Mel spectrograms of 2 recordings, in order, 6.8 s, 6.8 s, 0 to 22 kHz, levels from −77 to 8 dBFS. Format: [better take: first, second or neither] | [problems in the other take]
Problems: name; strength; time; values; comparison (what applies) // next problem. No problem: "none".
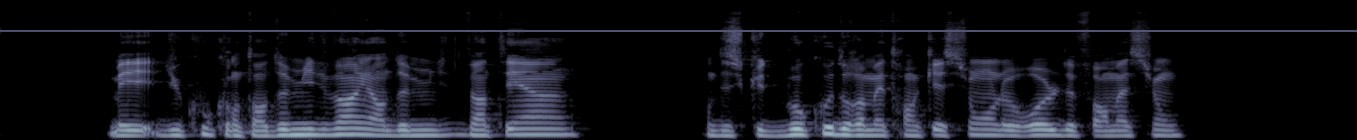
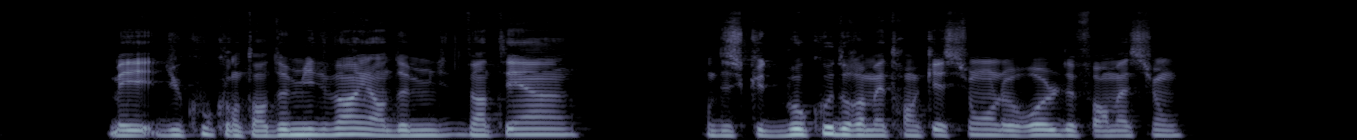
second | high-pitched whine; loud; throughout; 9 kHz, 8 dB below the speech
